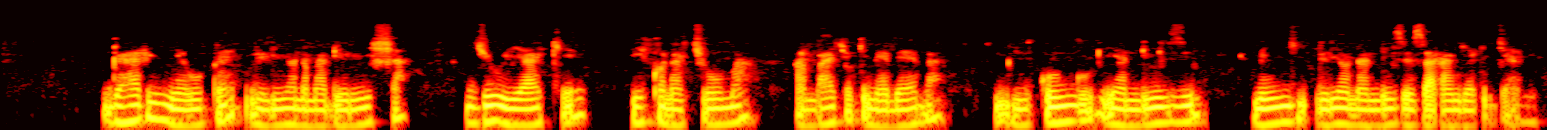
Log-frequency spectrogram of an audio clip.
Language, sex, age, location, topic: Swahili, male, 18-24, Mombasa, agriculture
